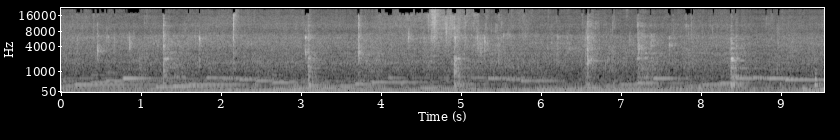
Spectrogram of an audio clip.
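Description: Onion bhaji frying in oil, heard as a steady dense sizzle with scattered crackles and pops and a low rumbling bed underneath, continuous throughout.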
